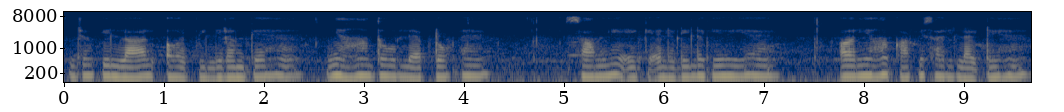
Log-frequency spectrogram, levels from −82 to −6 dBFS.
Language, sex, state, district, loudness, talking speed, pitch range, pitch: Hindi, female, Uttar Pradesh, Muzaffarnagar, -42 LUFS, 150 wpm, 145-165 Hz, 155 Hz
